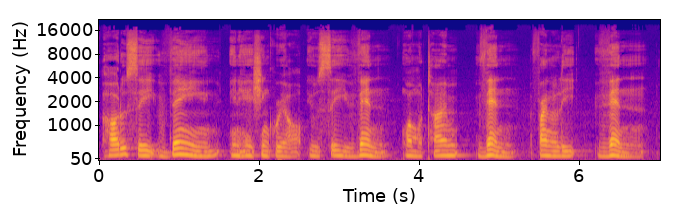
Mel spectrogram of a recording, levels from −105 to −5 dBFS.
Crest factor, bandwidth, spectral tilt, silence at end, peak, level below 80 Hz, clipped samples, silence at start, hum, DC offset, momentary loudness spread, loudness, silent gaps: 20 dB; 18.5 kHz; -4.5 dB/octave; 0.2 s; -6 dBFS; -62 dBFS; under 0.1%; 0.05 s; none; under 0.1%; 11 LU; -27 LUFS; none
